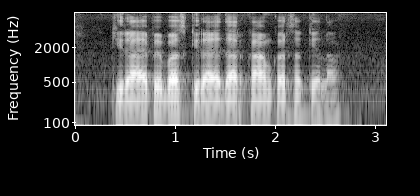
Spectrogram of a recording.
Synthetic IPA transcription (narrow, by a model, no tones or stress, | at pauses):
kɪɾaːepebɐskɪɾaːjed̪aːɾkaːmkɐɾsɐkeːlaː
